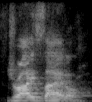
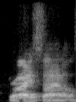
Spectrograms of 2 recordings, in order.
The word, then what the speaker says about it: Draisaitl: How do you pronounce that, Kurt? Draisaitl. Draisaitl.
